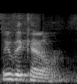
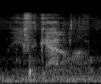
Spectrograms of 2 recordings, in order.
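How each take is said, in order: First: Said in the usual way. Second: Hushed whisper, no voice at all. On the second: Real, not acted. Teacher whispering a warning to the dog mid-lesson.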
